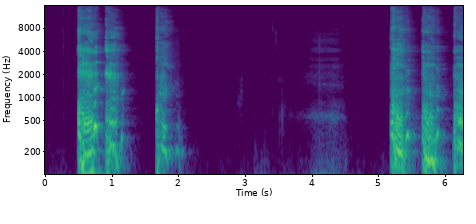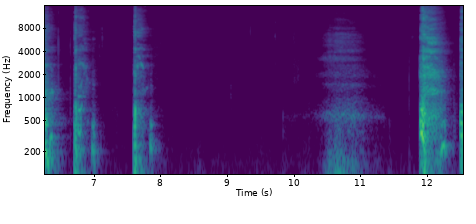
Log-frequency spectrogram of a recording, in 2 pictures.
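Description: Short clusters of dry coughs and throat clearing, about ten coughs with quiet gaps between them.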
